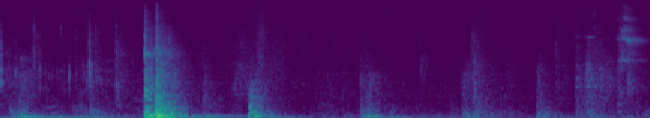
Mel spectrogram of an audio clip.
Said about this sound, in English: Why you banging on the door?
